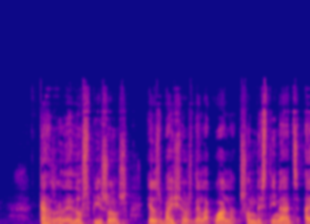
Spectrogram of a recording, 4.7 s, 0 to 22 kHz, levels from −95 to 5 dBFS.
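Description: No technical faults can be heard in this speech clip, so there is nothing to describe in time order.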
